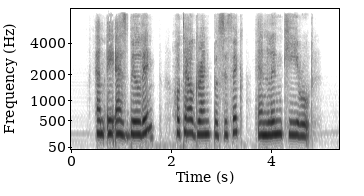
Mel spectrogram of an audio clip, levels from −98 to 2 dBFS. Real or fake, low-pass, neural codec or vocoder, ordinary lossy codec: fake; 7.2 kHz; codec, 16 kHz in and 24 kHz out, 0.4 kbps, LongCat-Audio-Codec, fine tuned four codebook decoder; AAC, 32 kbps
